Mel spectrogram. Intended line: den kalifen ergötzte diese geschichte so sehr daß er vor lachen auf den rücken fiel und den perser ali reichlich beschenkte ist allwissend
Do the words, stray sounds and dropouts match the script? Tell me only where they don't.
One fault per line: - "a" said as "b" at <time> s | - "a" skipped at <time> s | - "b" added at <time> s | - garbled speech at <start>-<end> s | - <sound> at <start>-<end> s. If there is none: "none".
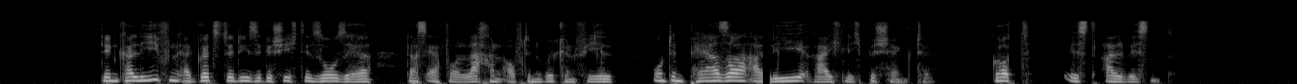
- dropout at 7.6-7.7 s
- "gott" added at 9.9 s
